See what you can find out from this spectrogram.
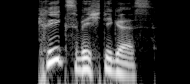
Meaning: strong/mixed nominative/accusative neuter singular of kriegswichtig
- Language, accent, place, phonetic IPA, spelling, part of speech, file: German, Germany, Berlin, [ˈkʁiːksˌvɪçtɪɡəs], kriegswichtiges, adjective, De-kriegswichtiges.ogg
